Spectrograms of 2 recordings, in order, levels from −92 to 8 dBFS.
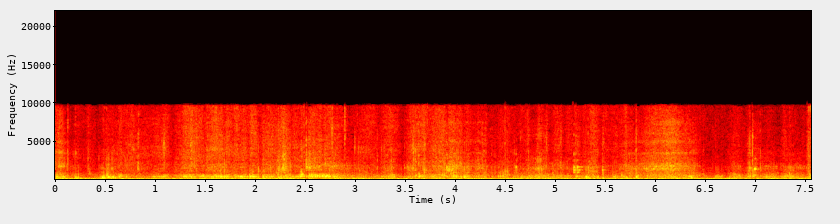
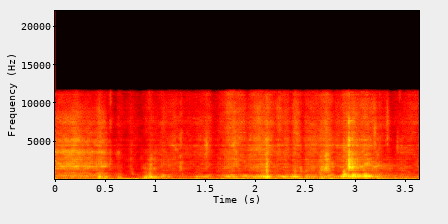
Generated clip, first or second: second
